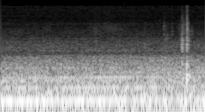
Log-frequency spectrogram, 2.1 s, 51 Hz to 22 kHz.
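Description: Used car with 44,500 miles, engine running while driving; steady low rumble and road drone heard from inside the cabin, constant and fairly loud, with a brief faint click near the end.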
